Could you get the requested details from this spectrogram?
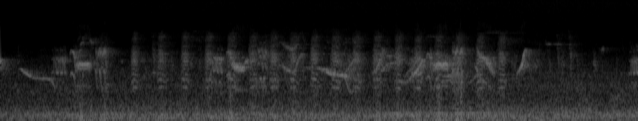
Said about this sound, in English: We get almost all the birds that are this time of year in the breeding season calling and vocalizing.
